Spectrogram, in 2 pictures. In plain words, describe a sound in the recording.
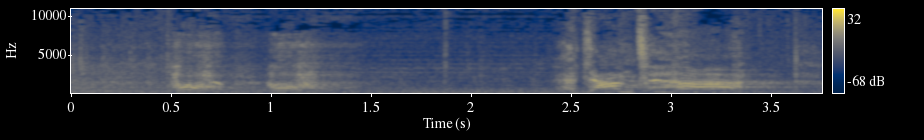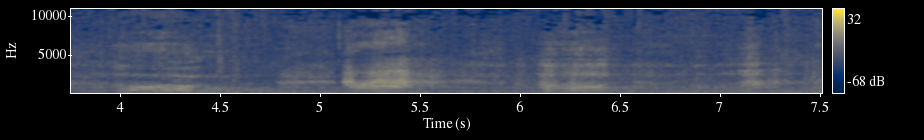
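A man grunts and strains with effort.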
